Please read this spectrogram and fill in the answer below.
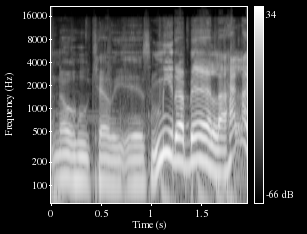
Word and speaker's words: Mirabella: So for anybody who does not know who Kelly is, Mirabella, how do you say that with the swag? How do you say that? It's just Mirabella.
